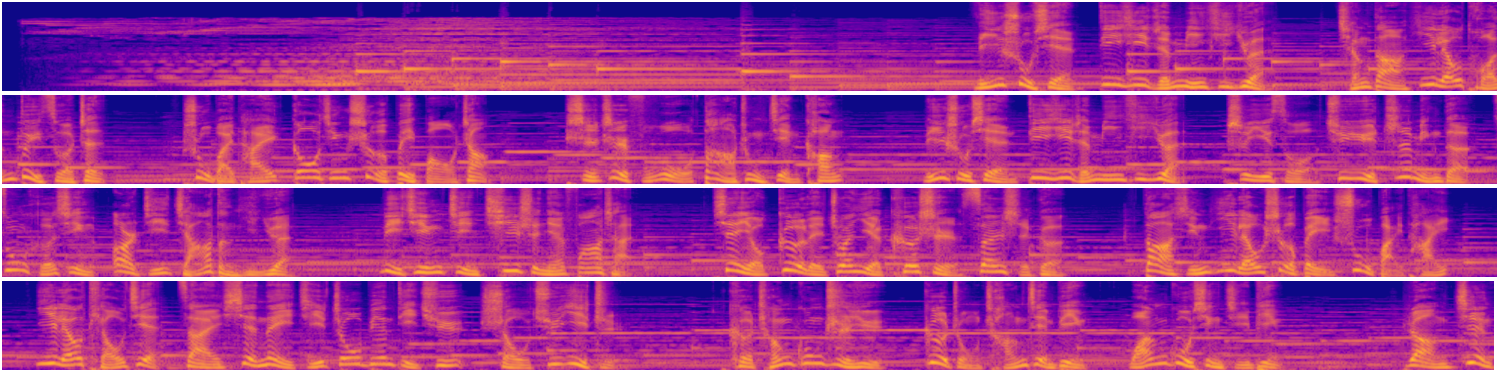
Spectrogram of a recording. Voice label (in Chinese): 政企宣传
